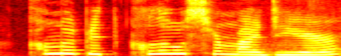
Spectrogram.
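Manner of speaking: high-pitched put-on old woman voice. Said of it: "in a high-pitched voice".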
